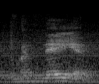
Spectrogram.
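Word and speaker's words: Manaen: Manaean, that's how you pronounce his name.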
